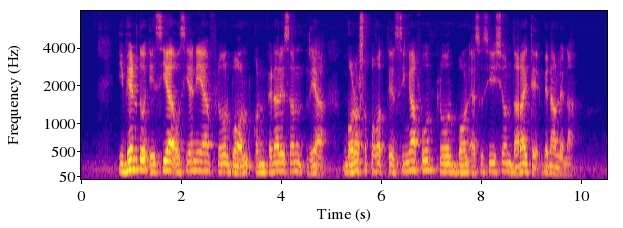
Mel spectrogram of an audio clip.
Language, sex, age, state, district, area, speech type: Santali, male, 30-45, West Bengal, Uttar Dinajpur, rural, read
